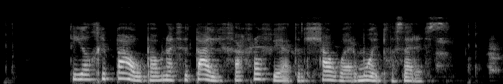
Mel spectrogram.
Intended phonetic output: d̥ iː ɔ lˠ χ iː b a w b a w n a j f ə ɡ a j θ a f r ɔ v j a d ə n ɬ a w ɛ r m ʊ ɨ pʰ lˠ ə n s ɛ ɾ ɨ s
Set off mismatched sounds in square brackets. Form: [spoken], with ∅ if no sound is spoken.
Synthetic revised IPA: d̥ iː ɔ lˠ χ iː b a w b a w n a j [θ] ə [d] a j θ a f r ɔ v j a d ə n ɬ a w ɛ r m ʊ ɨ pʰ lˠ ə [∅] s ɛ ɾ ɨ s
